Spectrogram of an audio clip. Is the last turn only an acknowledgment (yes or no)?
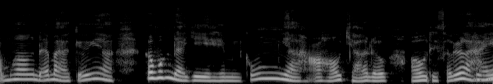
no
